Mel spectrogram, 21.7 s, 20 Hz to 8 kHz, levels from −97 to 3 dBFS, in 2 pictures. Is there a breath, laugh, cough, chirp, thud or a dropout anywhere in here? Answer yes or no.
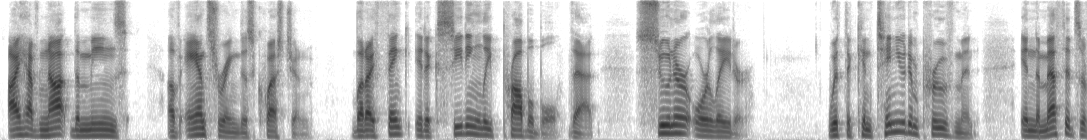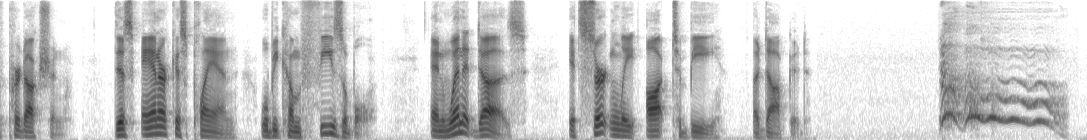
yes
